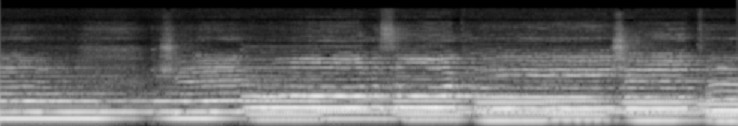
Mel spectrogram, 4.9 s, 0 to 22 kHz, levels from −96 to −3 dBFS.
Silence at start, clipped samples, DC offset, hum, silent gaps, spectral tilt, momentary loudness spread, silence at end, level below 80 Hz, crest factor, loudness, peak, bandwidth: 0 s; under 0.1%; under 0.1%; none; none; -7.5 dB/octave; 6 LU; 0 s; -74 dBFS; 12 dB; -16 LUFS; -4 dBFS; 10.5 kHz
